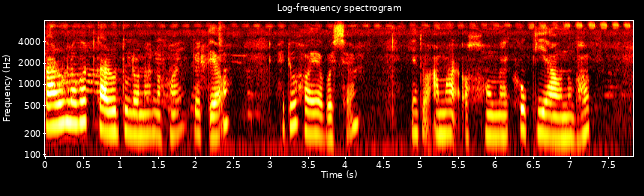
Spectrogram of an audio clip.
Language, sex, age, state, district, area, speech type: Assamese, female, 45-60, Assam, Goalpara, urban, spontaneous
